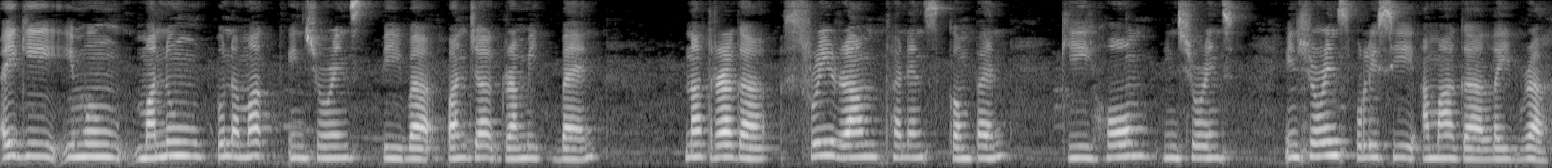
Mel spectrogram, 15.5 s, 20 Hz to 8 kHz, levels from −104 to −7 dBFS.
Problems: background sounds at intervals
